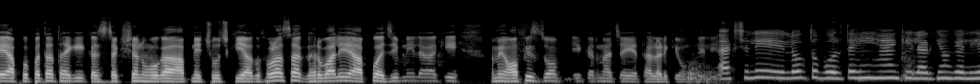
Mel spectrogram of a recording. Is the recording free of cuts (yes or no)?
yes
